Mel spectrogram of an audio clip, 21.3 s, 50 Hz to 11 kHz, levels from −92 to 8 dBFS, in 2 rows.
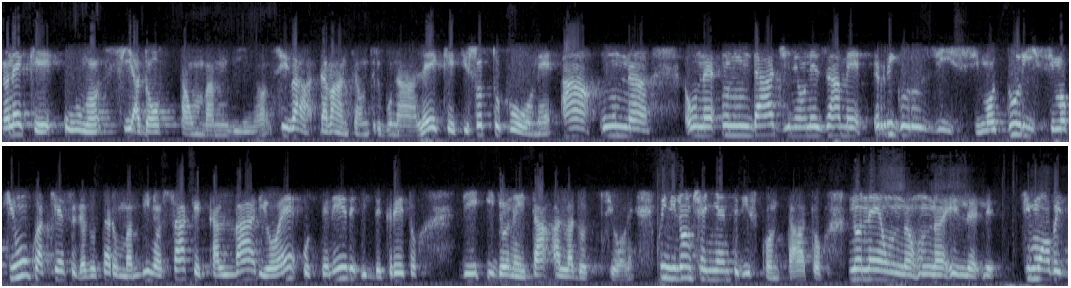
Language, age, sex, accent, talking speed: Italian, 40-59, female, native, 150 wpm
